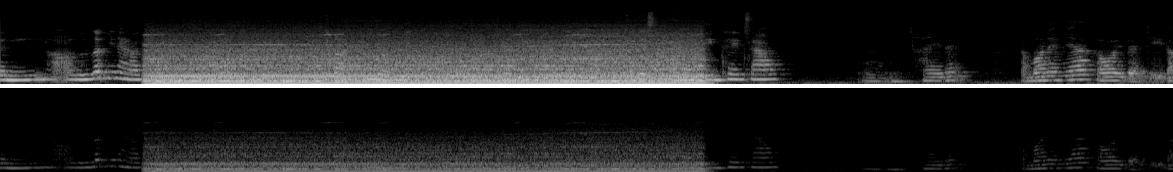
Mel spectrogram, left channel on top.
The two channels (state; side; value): quieter; right; 20.2 dB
